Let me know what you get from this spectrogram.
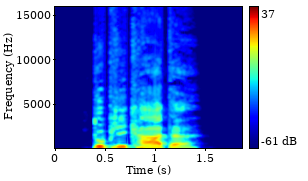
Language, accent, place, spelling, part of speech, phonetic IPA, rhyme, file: German, Germany, Berlin, Duplikate, noun, [dupliˈkaːtə], -aːtə, De-Duplikate.ogg
- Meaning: nominative/accusative/genitive plural of Duplikat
